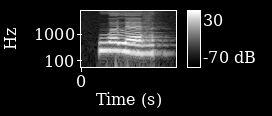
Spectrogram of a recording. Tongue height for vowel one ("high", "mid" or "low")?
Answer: mid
